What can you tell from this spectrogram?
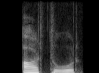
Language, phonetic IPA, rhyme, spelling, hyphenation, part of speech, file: Hungarian, [ˈɒrtuːr], -uːr, Artúr, Ar‧túr, proper noun, Hu-Artúr.ogg
- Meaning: a male given name, equivalent to English Arthur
